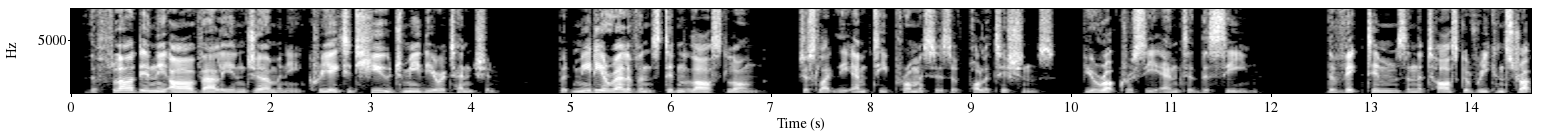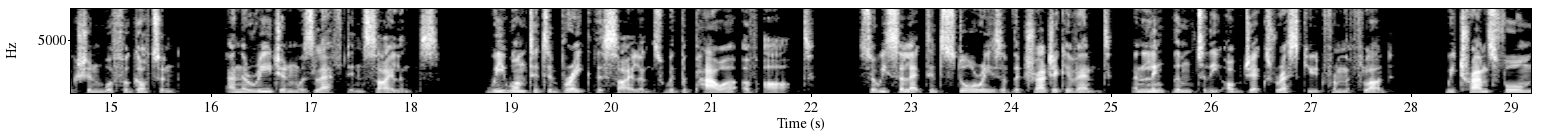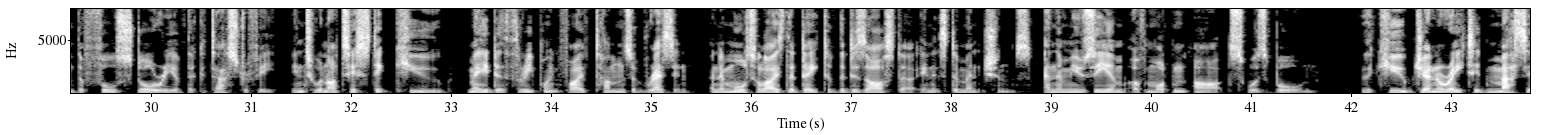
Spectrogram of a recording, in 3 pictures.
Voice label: english british explainer videos

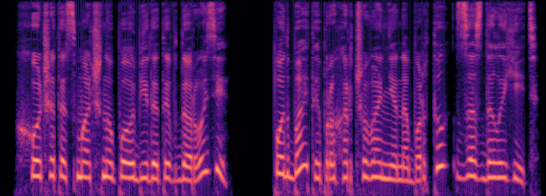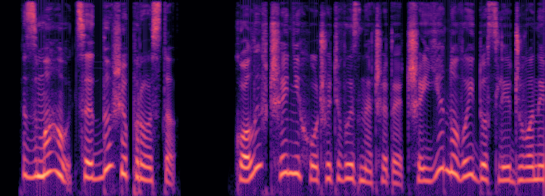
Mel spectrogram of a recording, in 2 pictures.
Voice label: ukrainian e-learning

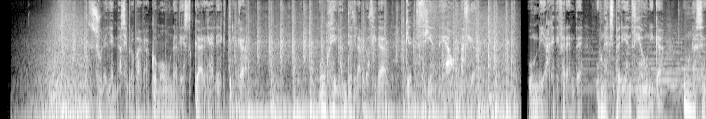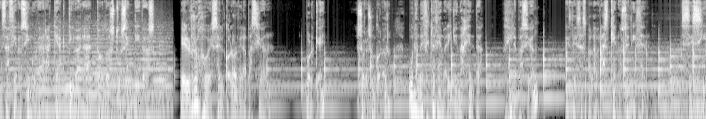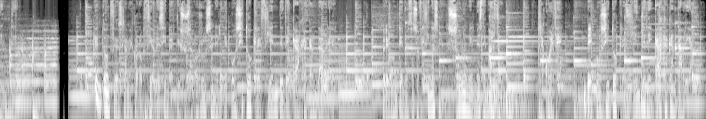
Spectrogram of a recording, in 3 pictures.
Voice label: spanish commercial; Español; España

